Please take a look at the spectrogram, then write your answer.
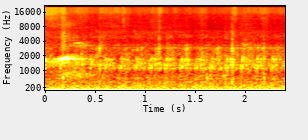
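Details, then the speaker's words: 2005 LLY truck with LBZ Duramax diesel swap, cold idle just after start with temperature climbing from about 21 to 35: steady, deep, even diesel clatter at a slightly raised idle, tractor-like, no knocks or misses; healthy. "Oh, 35. Sounds like a tractor."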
